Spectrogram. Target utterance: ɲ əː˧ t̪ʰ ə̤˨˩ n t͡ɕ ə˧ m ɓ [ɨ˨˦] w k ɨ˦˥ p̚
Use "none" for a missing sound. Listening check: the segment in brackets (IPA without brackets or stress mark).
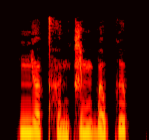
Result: ə˨˦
